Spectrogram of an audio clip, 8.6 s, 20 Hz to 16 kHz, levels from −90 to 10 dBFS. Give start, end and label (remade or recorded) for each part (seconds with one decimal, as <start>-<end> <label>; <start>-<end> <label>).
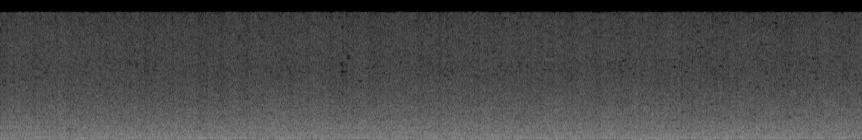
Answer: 0.0-2.5 remade; 2.5-4.3 recorded; 4.3-4.8 remade; 4.8-5.5 recorded; 5.5-6.2 remade; 6.2-8.6 recorded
